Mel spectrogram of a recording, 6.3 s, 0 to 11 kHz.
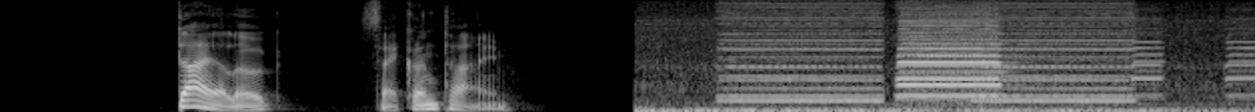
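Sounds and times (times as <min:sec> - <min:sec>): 
speech: 0:00.9 - 0:02.6
car horns honking in a traffic jam of holiday return traffic: 0:03.5 - 0:06.2.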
